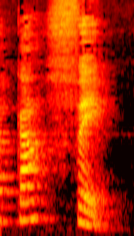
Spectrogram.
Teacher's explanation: sílaba gente conta do final para o início da palavra café a sílaba mais forte é fé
